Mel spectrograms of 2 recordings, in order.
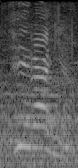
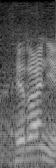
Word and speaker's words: piranha: Piranha. Piranha. Piranha. You roll your R's here.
